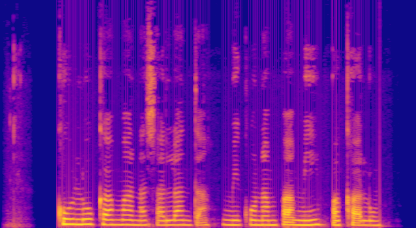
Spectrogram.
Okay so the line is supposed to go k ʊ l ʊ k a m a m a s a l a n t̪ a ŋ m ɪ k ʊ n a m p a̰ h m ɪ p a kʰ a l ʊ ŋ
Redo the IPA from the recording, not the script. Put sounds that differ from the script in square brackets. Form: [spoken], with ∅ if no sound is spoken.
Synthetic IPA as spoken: k ʊ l ʊ k a m a [n] a s a l a n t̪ a [∅] m ɪ k ʊ n a m p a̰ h m ɪ p a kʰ a l ʊ ŋ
